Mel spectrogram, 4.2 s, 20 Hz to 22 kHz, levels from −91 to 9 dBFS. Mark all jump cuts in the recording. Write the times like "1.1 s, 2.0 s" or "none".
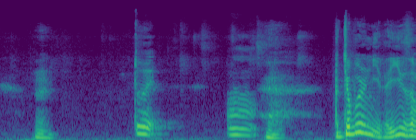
none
